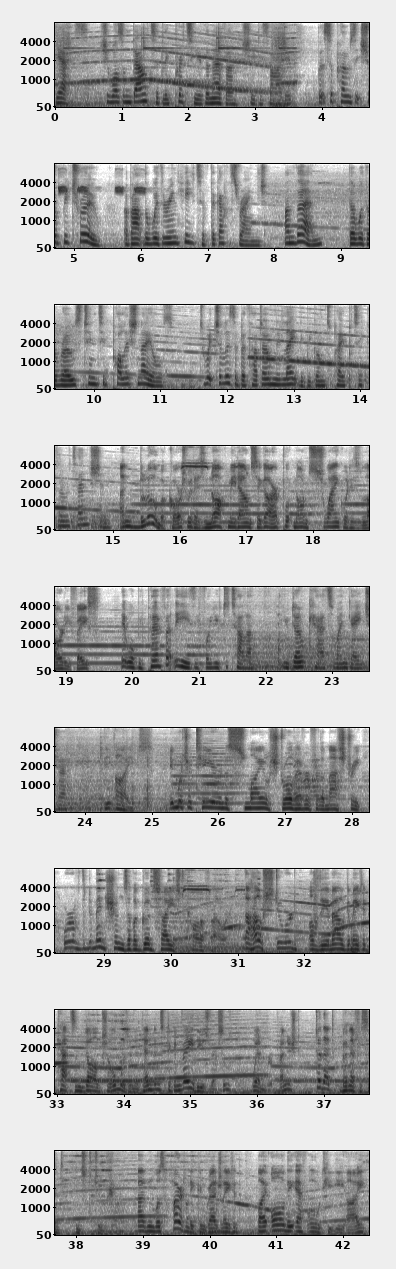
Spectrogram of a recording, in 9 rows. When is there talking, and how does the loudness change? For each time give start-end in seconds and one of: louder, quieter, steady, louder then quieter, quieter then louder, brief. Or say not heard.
0.0-42.3 steady.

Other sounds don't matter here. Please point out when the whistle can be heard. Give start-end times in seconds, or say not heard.
4.3-6.1, 16.0-16.9, 30.1-31.1.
